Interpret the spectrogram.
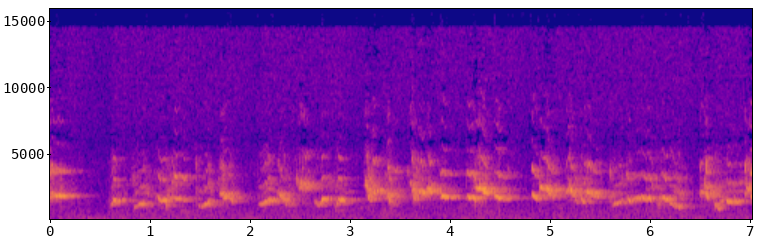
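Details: Excited Serbian slavujar canary, Belgrade, 2016. The song starts after a half-second pause, then rolls through clustered tours of sharp chirps and falling notes, about two phrases per second.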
